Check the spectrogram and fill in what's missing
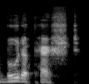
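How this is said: It is pronounced with a Russian accent. This is how one particular person says it. "her tongue becomes Russian when she says Budapest"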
